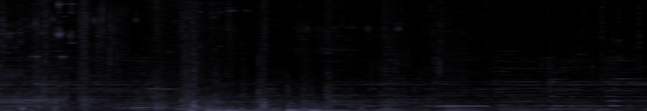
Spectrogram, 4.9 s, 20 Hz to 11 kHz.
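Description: A griffin tears into and eats a horse in the Witcher 3 video game, with hoof clatter, chaotic thumps and creature sounds, and a voice speaks over part of it.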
